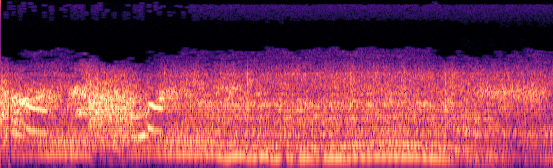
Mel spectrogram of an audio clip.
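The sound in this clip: Car engine roaring as the vehicle drives across lawns and fields, a loud, steady, rough rumble with revving surges held throughout without a break.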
